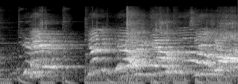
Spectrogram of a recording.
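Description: A group of boys shouting excitedly together, with hand slaps.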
